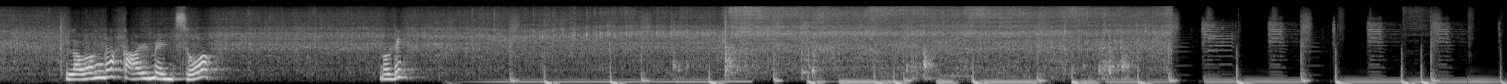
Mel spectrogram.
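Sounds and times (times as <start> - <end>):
vegetables sizzling in hot oil: 0.0 - 11.8
steel spoon scraping a pan: 6.7 - 11.7.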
